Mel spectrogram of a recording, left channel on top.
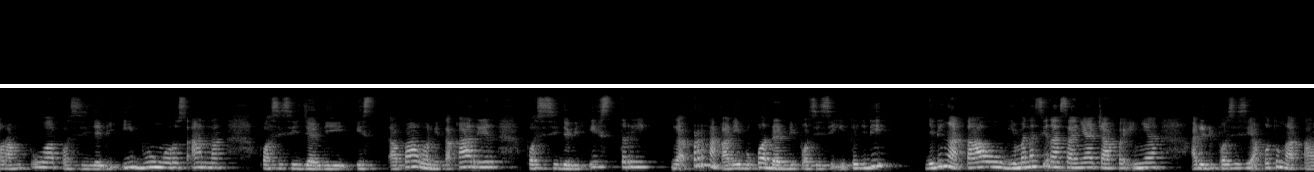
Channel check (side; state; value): left; silent; 58 dB below the other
